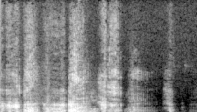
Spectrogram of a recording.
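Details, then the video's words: Tiger growling in a rapid pulsing rumble, several throaty pulses per second, fading out with a last faint grunt. "sound of tiger growling"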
